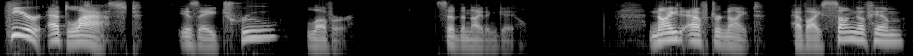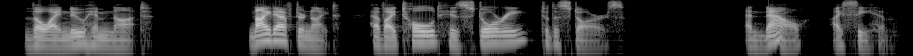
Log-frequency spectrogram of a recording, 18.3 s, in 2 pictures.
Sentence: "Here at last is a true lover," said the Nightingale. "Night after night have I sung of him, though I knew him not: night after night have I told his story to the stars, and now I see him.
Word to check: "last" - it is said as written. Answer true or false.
true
